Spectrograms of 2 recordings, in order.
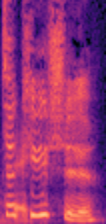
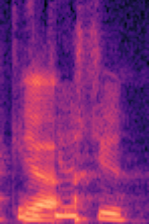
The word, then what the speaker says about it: Kitakyushu: How do I say that? – Kitakyushu. – Yeah, Kitakyushu. Yeah.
